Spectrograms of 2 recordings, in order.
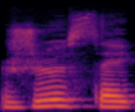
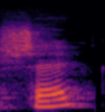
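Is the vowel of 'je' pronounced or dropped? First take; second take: pronounced; dropped. First: The e of je is pronounced. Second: The e of je is dropped.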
